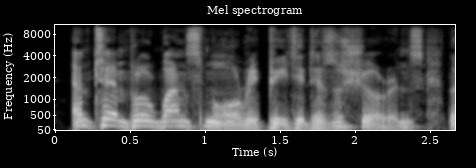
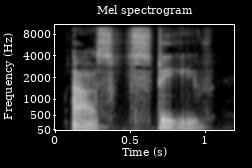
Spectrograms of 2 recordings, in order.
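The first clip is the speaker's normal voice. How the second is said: usual speaking voice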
